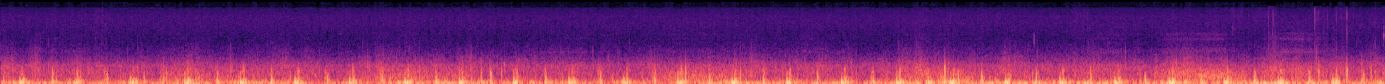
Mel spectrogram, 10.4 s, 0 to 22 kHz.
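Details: 21-year-old female on an exercise bike, recorded to capture breathing too: fast steady heartbeat about 146 per minute with heavy breathing noise; rapid heartbeat during exercise.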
